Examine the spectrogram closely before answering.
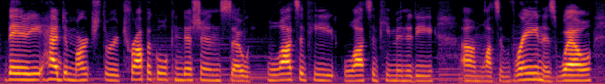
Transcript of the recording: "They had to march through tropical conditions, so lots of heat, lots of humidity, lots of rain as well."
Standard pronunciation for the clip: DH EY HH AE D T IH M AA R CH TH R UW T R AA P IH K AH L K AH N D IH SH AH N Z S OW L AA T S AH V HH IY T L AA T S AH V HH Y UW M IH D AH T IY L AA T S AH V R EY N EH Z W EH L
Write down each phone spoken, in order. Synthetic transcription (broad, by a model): DH EY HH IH D T IH M AA R CH TH R UW T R AA P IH K L K AH N D IH SH AH N Z S OW L AA T S AH V HH IY T L AA T S AH V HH Y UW M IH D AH T IY L AA T S AH V R EY N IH Z W EH L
